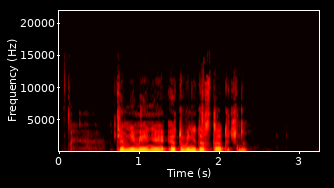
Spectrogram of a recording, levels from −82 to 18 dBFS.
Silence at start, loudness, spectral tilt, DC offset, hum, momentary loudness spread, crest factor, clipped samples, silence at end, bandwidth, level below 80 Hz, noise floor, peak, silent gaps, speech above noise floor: 0.7 s; -23 LUFS; -7.5 dB/octave; under 0.1%; none; 12 LU; 18 dB; under 0.1%; 0.9 s; 12 kHz; -58 dBFS; -78 dBFS; -6 dBFS; none; 57 dB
